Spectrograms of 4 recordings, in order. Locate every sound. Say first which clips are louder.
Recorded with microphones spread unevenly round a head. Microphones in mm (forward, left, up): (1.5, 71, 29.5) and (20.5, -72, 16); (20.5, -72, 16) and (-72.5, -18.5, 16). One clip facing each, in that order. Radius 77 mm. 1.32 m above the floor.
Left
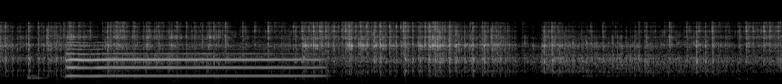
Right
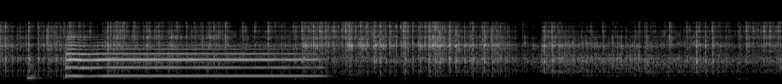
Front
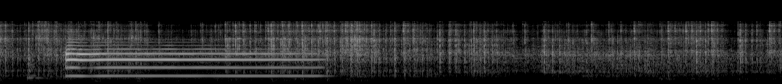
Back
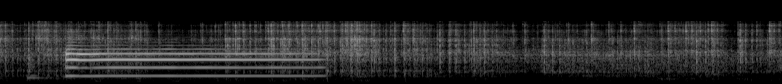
0.3 s a trumpet: right 3 dB, even; 120° right, 0.9 m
